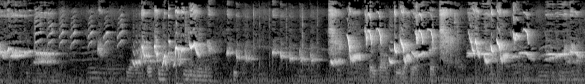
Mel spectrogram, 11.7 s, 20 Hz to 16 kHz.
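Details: Song of a 21-year-old white-rumped shama still singing hard: bursts of rapid rattling trills and scratchy notes alternating with rich whistled phrases, separated by brief pauses.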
